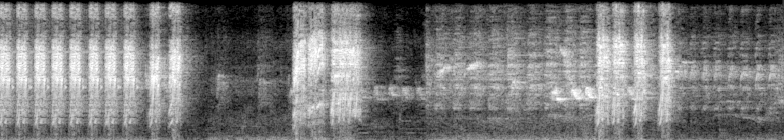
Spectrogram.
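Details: Energetic bearded bulbul song in rough 'beset kasar' style, opening with a fast series of sharp repeated chips, then scratchy bursts and a few thinner whistled notes, ending in more rapid harsh chatter.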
